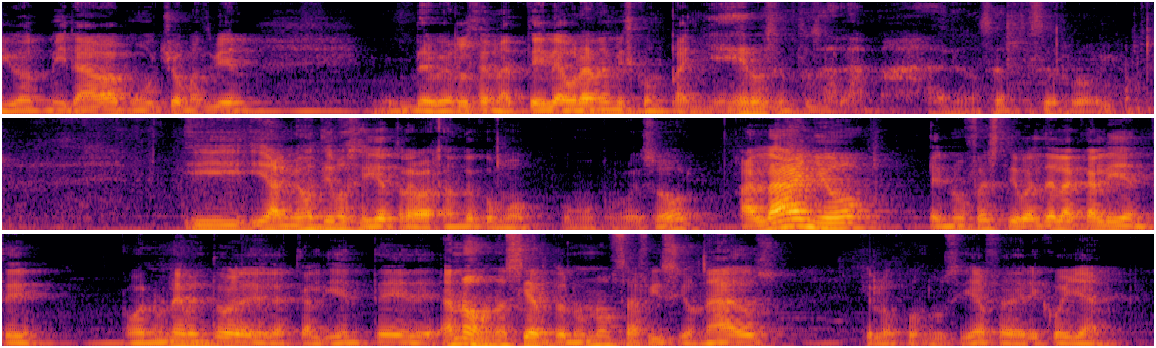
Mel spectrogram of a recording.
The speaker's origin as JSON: {"language": "Spanish", "town": "Ortiz", "region": "Sonora", "country": "Mexico", "tie": "born or raised there", "also_born_or_lived": "Hermosillo", "moved": "yes", "said": "en mi pueblo, en Ortiz"}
